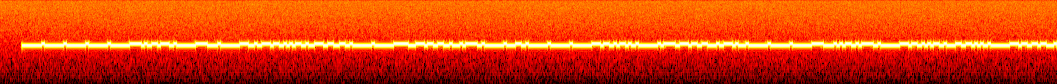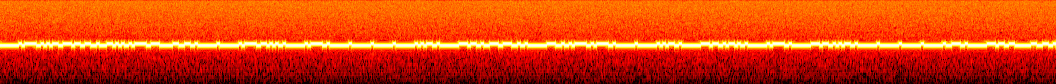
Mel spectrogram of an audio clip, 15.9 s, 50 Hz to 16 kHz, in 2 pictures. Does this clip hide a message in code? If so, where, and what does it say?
Yes: RTTY (45.45 baud, 170 Hz shift) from 0.2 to 15.9 s, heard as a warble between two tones, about 2200 Hz centre. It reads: ON SAIT PEU DE CHOSE SUR LES PREMIERES ANNEES DE SA …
